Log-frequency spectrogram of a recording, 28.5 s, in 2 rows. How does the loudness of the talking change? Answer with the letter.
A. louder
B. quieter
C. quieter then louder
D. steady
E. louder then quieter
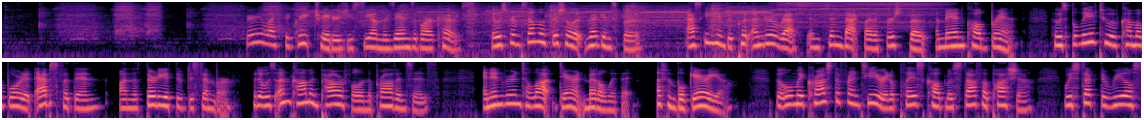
D.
